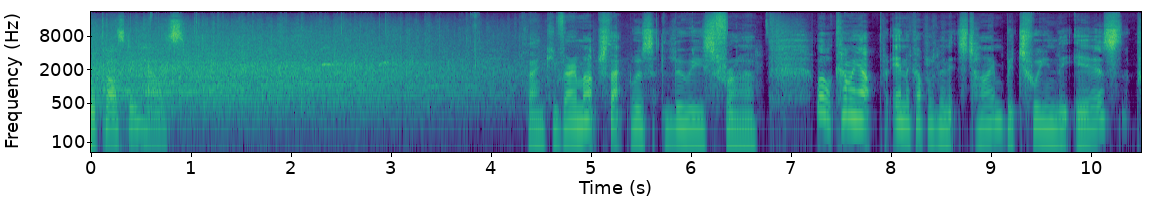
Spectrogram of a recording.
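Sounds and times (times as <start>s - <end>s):
speech: 0.0s - 1.1s, 4.4s - 10.4s
concert audience clapping at the Royal Albert Hall: 0.0s - 5.3s.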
